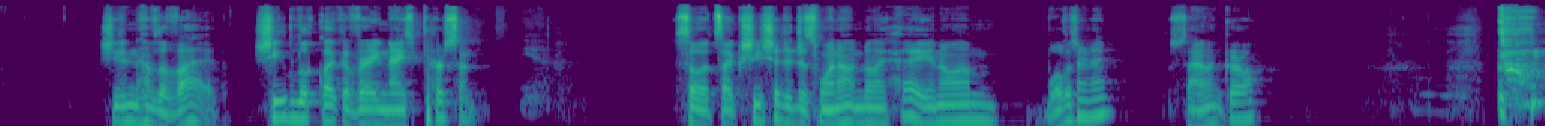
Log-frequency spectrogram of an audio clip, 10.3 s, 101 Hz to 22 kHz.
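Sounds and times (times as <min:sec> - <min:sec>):
speech: 0:00.7 - 0:03.3, 0:04.5 - 0:08.5
person coughing into the microphone: 0:09.7 - 0:10.2.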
